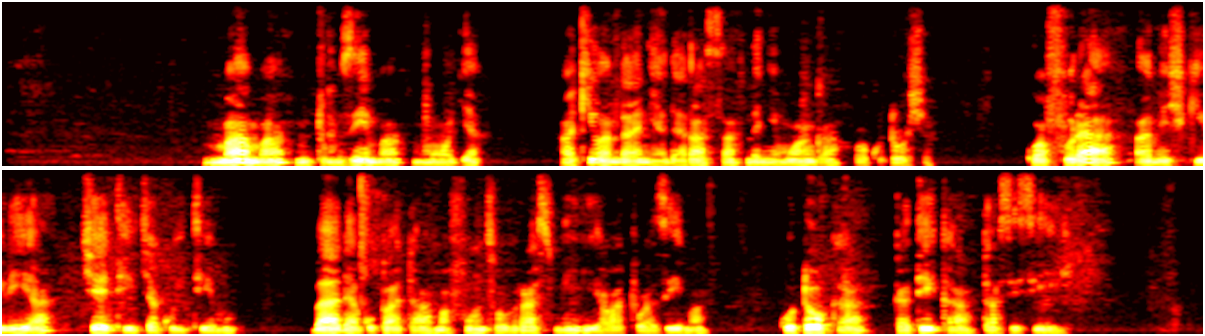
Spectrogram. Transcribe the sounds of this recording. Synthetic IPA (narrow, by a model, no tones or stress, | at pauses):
mamam̩tum̩zimam̩mɔʄa | akiwandanijaɗaɾasandaɲɛmwaŋɡawaku̥tɔʃa | kwafuɾahaamɛʃi̥kilia | t͡ʃɛtʰit͡ʃakuitʰimu | ɓaːɗajakupatamafunzɔɾasmijawatuwazima | kutɔkakatikʰata̰ːsisihḭ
